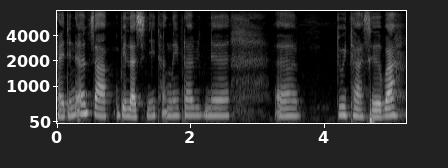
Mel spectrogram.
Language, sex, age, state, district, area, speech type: Bodo, female, 30-45, Assam, Kokrajhar, rural, spontaneous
